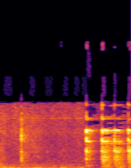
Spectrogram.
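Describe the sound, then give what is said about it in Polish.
Several bright glassy clinks, one lone tap followed by a quick cluster of three or four, as stemmed glasses knock together while being handed over and set down for a dessert, with no talking. “Teraz możesz podać mi kieliszki.”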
